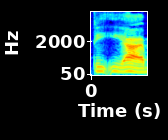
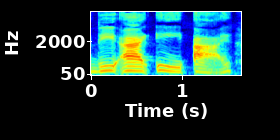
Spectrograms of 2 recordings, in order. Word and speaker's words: Diei: But in better, lighter, brighter news, Kimberly Dai, Lord forbid it's even pronounced DEI, but it's DIEI.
